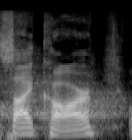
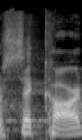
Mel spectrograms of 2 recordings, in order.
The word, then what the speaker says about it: Sychar: So he came to a town of Samaria called Sychar, or Sychar, depending on how you want to pronounce that, near the field that Jacob had given to his son Joseph.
